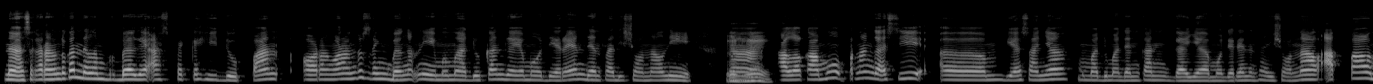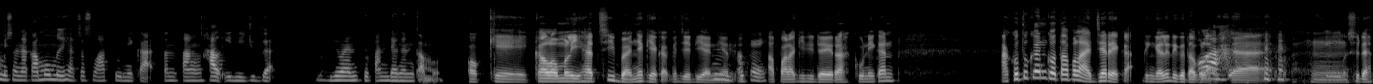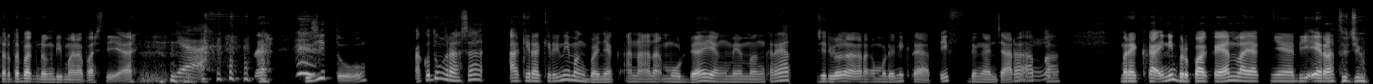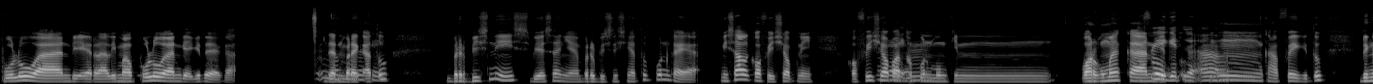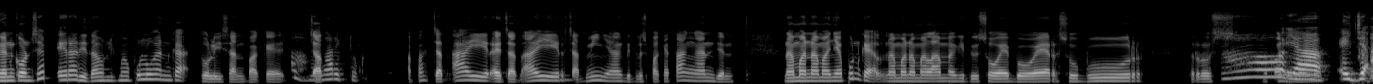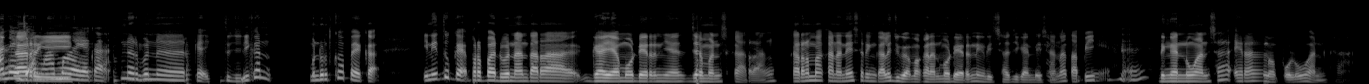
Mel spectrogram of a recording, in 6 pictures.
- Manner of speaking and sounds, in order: chuckle; chuckle; laugh; other noise; tsk; in English: "coffee shop"; in English: "coffee shop"
- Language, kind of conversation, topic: Indonesian, podcast, Bagaimana orang biasanya memadukan gaya modern dan tradisional saat ini?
